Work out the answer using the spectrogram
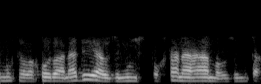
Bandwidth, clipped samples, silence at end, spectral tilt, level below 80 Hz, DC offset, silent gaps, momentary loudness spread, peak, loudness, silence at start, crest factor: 3.9 kHz; under 0.1%; 0 s; -6 dB/octave; -74 dBFS; under 0.1%; none; 10 LU; -6 dBFS; -24 LUFS; 0 s; 18 dB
